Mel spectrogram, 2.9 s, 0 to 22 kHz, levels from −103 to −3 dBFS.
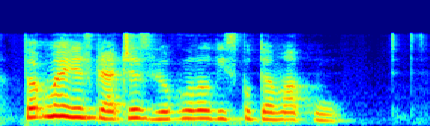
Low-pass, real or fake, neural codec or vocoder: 7.2 kHz; fake; codec, 16 kHz, 0.5 kbps, FunCodec, trained on LibriTTS, 25 frames a second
